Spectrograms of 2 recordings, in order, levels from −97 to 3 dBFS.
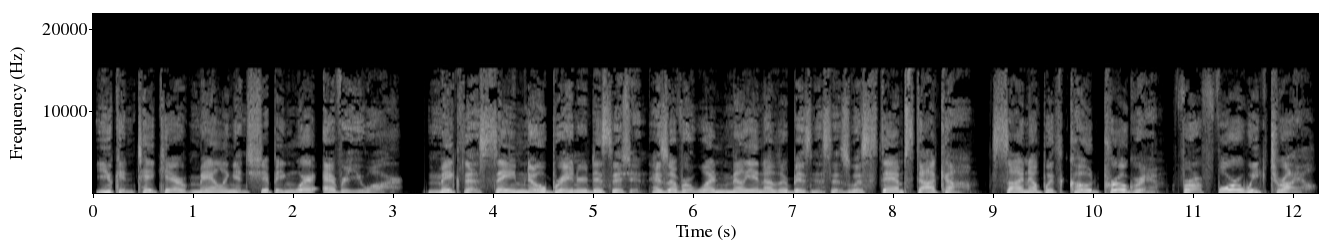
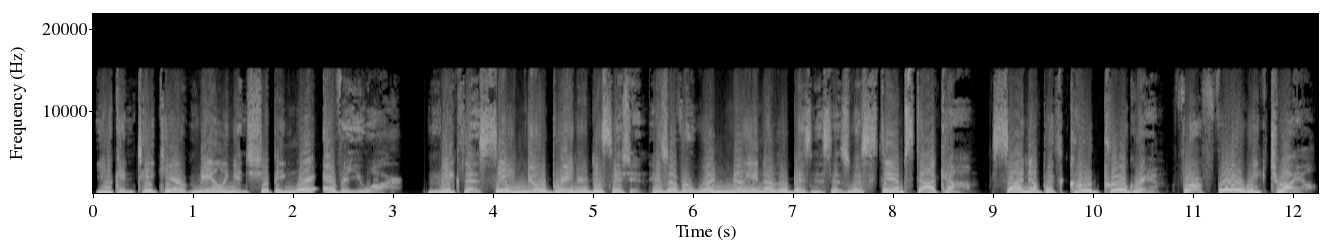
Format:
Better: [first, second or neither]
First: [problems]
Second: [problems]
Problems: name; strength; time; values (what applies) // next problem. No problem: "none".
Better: first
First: none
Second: distortion; heavy; 29% of the sound clipped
